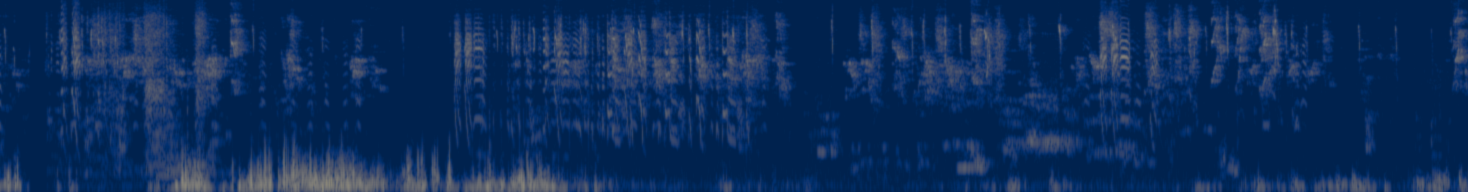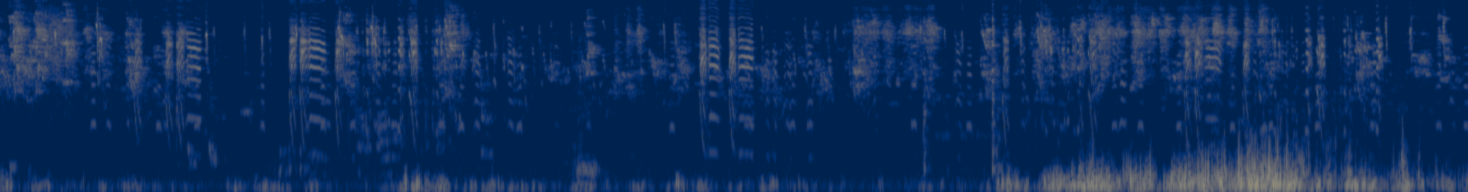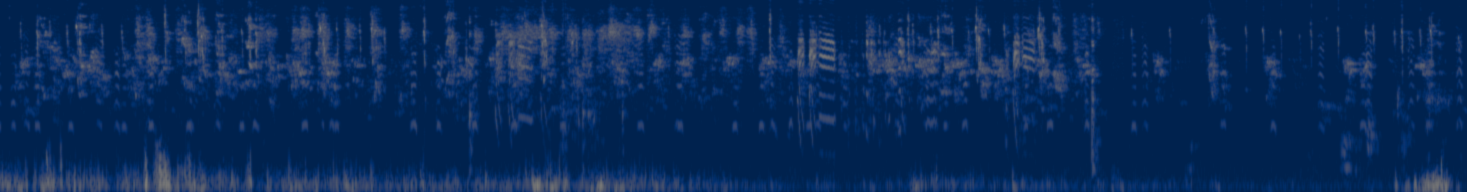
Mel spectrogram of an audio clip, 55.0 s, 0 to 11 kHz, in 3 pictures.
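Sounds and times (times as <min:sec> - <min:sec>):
finches chirping and squawking: 0:00.0 - 0:55.0.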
